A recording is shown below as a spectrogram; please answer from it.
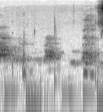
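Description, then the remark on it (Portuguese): Dogs bark in a short burst of several yaps, one after another at an uneven pace, fairly loud but slightly muffled, with no talking over them. “Eita, solta os cachorros aí.”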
